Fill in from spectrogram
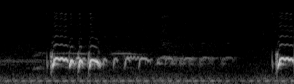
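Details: A local zebra dove sings to encourage other doves. A loud, quick stuttering coo flows into a long, fading run of soft, even notes, and a new loud phrase begins at the end.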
